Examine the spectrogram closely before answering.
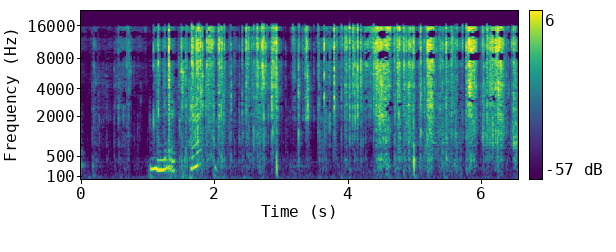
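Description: Foil wrapping crinkles and tears as hands pull a pack open.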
